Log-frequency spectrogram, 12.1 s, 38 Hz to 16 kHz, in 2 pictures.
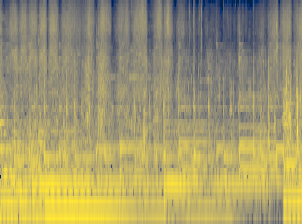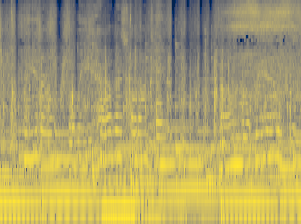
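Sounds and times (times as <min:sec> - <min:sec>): background song: 0:00.0 - 0:12.0
sponge scrubbing plastic tub: 0:00.0 - 0:12.0.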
